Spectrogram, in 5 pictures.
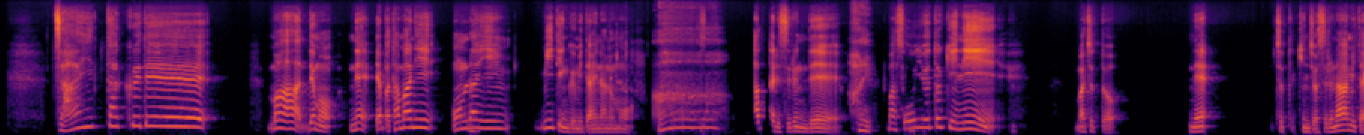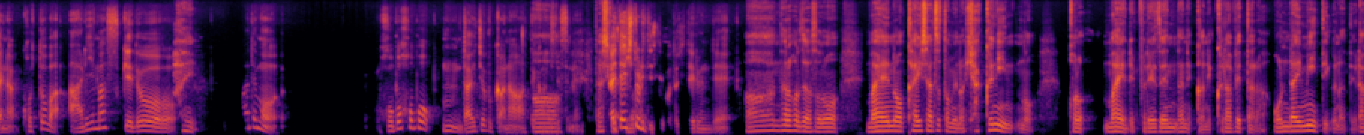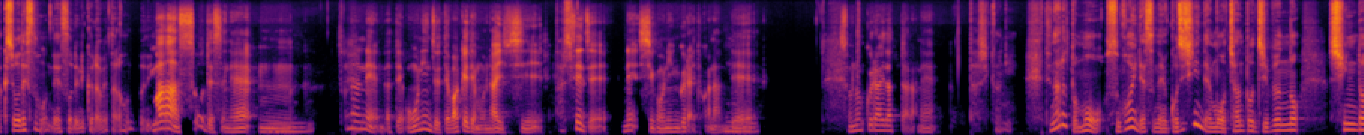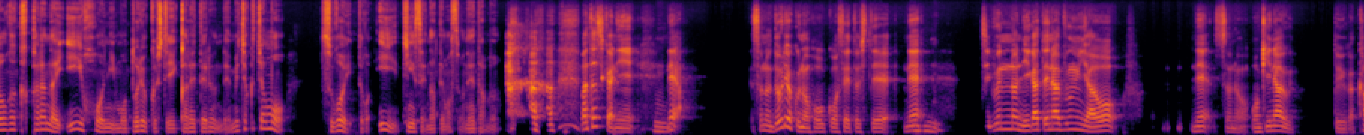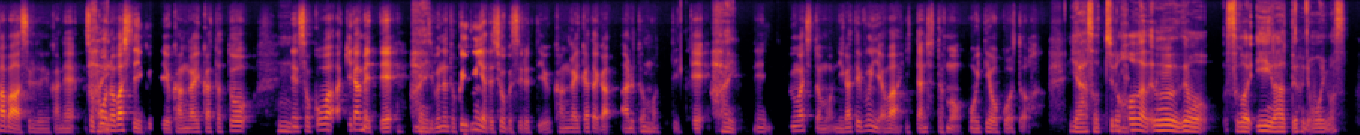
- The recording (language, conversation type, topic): Japanese, advice, プレゼンや面接など人前で極度に緊張してしまうのはどうすれば改善できますか？
- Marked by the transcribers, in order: other noise; laugh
